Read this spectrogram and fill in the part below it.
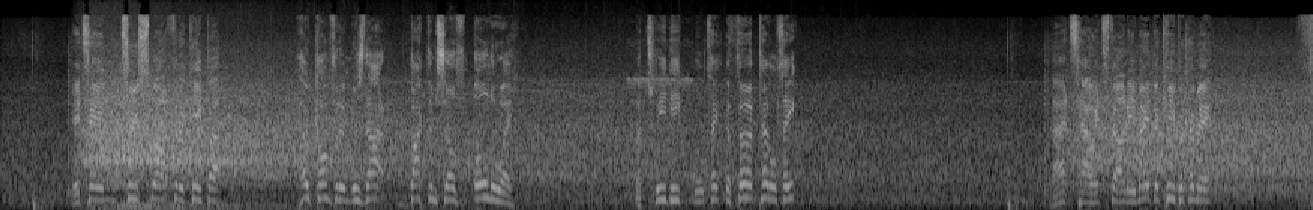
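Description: A large crowd erupts in loud cheers.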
